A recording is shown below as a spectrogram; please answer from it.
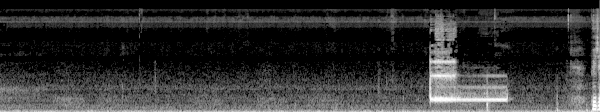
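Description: A phone's electronic tone: one steady beep of several pitches lasting about a second and a half, a little past the middle, heard as a call on the other line is being answered. Otherwise a low steady background hum.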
